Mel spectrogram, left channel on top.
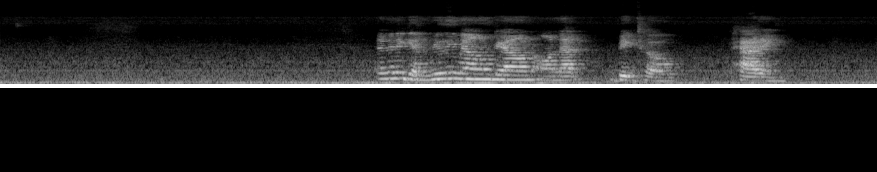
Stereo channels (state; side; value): silent; right; 64 dB below the other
